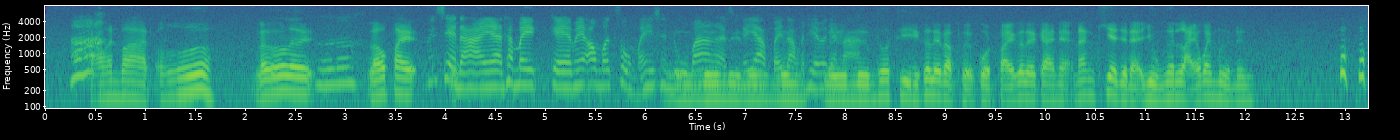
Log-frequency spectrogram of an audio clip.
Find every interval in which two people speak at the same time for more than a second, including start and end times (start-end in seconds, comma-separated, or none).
6.3-8.1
